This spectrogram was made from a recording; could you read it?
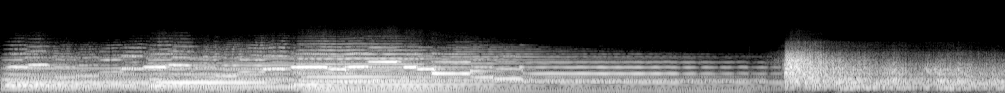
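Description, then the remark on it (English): Sustained, echoing music chords play for several seconds, then a sudden loud rumble of storm thunder breaks in and rolls on, washing out the music. “It does look like a storm.”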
